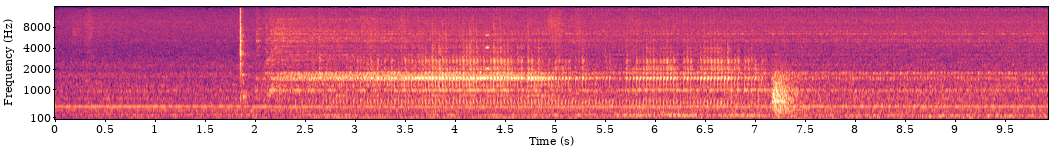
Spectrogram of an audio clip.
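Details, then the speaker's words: Vintage Westinghouse fridge compressor started with clip leads on the run and start terminals: a click, then a steady, even mid-pitched hum with no rattle or labouring, in a cold room; nameplate rating 3.2 amps; running normally. "amps and she's running doesn't even sound all that bad it's a 3.2 amps according to the nameplate"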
